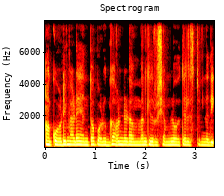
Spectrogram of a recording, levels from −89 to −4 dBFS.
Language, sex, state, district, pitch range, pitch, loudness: Telugu, female, Andhra Pradesh, Chittoor, 190-205 Hz, 195 Hz, -15 LUFS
